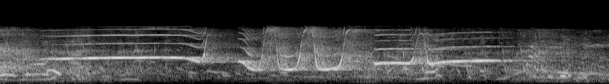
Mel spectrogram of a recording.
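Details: A gibbon at Parken Zoo on 2 June 2011 gives loud, siren-like hoots: long steady notes broken by quick rising and falling swoops.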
